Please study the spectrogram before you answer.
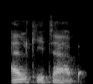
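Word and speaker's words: الكتاب: So if it's followed by lam, you pronounce it as fatha, Hamzatul Maftuha. You say al-kitab, al-qamar, al-rajul.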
